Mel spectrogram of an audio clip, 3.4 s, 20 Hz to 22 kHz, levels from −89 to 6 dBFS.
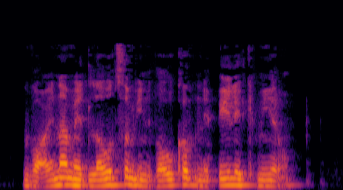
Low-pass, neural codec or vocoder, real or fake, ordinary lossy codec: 10.8 kHz; autoencoder, 48 kHz, 128 numbers a frame, DAC-VAE, trained on Japanese speech; fake; MP3, 32 kbps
